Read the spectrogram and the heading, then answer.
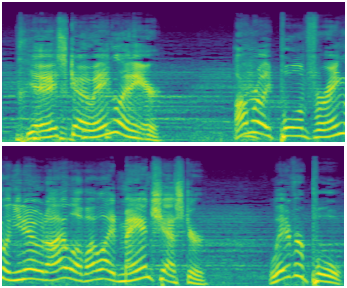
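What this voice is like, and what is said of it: English accent attempt slipping into Pittsburgh. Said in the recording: “I can't do the accent now. Yinzer keeps sliding on in. ... Yenzer English super fan”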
